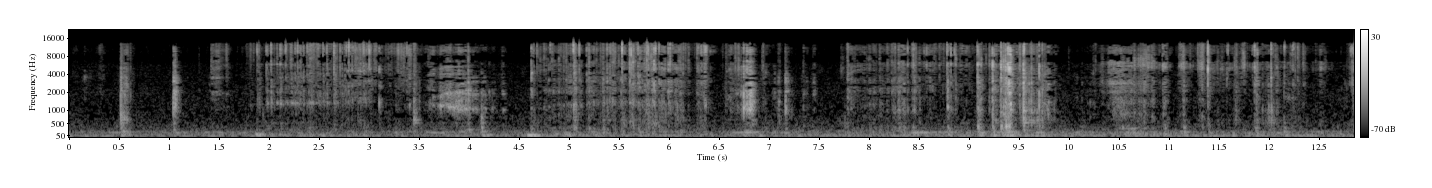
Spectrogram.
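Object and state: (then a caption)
Bar of soap being shaved with a blade. A hand-sized, solid red Cindy bar of soap with a white interior is held in the hand while a metal utility blade scrapes and shaves its surface, and flakes fall off. Quiet, bright, crackly scraping strokes come in bursts separated by brief near-silent pauses.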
